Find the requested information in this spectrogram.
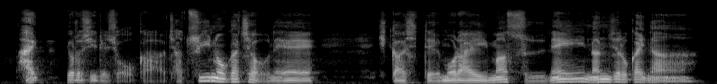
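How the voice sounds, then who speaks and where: A man with a very deep, low pitch and vocal fry speaks at a moderate pace, his pitch swinging very widely and his loudness rising and falling in big swings. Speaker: podcaster. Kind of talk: casual solo talk. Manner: chatty, many filler words.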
